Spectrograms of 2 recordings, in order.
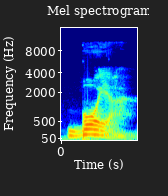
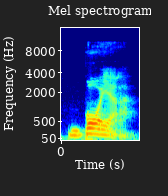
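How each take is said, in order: The two takes are said the same way.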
